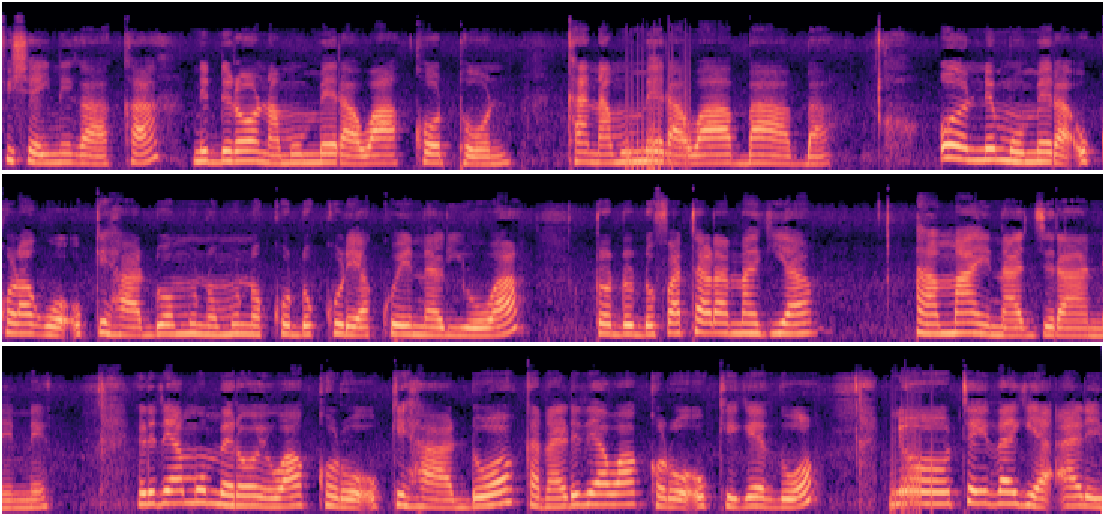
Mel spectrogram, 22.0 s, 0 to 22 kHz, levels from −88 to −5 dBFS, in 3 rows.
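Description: A gritty burst of crackle tears through the speech from 4.17 to 4.60 s and again from 20.52 to 20.89 s: processor overload crackle, where a string of short buffers, around 5 ms each, missed their deadlines and dropped to silence.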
